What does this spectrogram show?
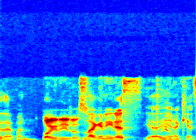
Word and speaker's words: Lagunitas: into us how do you say that one Lagunitas Lagunitas yeah yeah I can't say anything fancy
